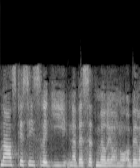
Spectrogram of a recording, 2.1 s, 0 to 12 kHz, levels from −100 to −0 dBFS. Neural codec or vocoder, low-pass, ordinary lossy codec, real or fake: codec, 16 kHz, 0.8 kbps, ZipCodec; 7.2 kHz; AAC, 32 kbps; fake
